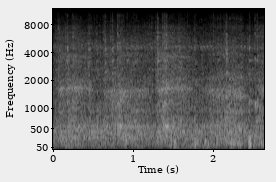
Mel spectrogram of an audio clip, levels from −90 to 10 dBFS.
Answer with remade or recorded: recorded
